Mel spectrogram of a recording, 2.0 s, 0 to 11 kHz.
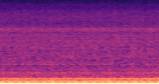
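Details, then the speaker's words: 1995 Mazda Miata after replacing front pipe, catalytic converter and Borla cat-back exhaust, heard from behind: deep smooth even burble at idle and revs, no leak puffing; much better, though slight lifter tick and occasional idle stumble noted. "Let's hear it from behind. Okay, there's a few revs. Definitely sounds a lot better than it did."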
